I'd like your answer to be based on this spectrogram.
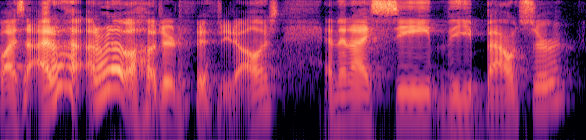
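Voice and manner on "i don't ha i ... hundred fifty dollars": louder, higher, hurried tearful protest; mock choked up. Comic replays pleading broke to the dancer, mock choked up. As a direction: blurt it out as if about to cry. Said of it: "start getting choked up".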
